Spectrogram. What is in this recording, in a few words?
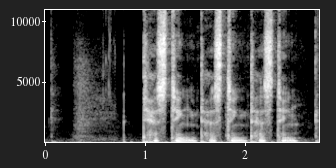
before reverb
